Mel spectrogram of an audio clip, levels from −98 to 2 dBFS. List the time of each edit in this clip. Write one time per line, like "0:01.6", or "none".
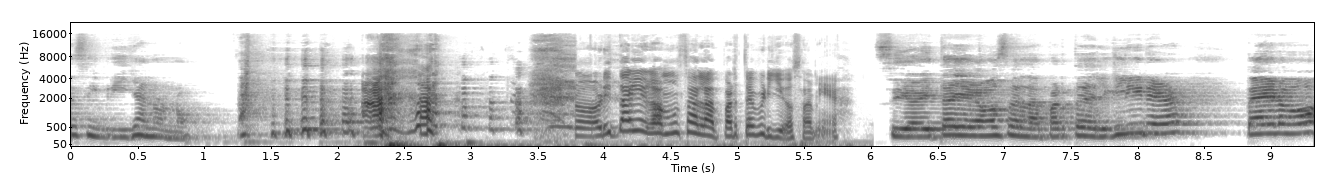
0:03.8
